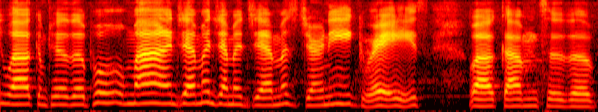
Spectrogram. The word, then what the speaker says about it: Gemma: It's Gemma.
